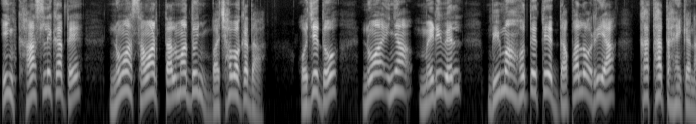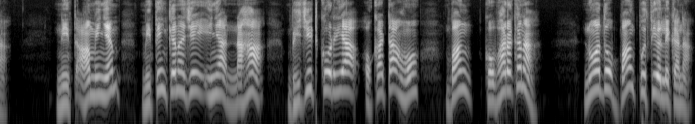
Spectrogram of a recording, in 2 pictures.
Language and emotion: Santali, angry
